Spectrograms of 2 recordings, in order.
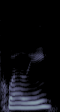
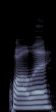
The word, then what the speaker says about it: Kweli: Talib Kweli. – Yeah. – Yeah. Like Kwale. They call him Kwa on the tracks.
